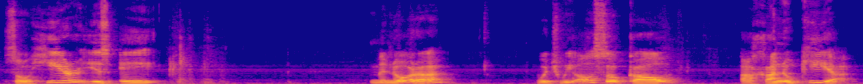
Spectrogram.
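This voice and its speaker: A man voicing a friendly pig puppet who explains things haltingly to a child in a puppet show. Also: a little high, lively intonation. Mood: friendly, instructive. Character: friendly kosher pig puppet teaching a child about Hanukkah.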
